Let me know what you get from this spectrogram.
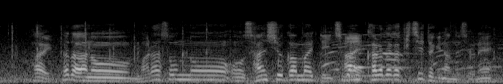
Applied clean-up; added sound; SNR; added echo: none; none; none; none.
